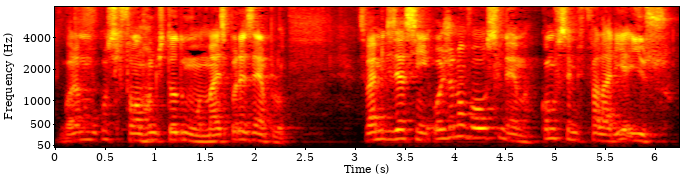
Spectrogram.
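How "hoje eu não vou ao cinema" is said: quick, higher "Hoje eu não vou ao cinema"; natural quick tune, "cinema" dropping; everyday Portuguese intonation. Shown as a demonstration. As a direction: toss off "Hoje eu não vou ao cinema" briskly, falling at the end. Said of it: "Qual a entonação que você me diria".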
